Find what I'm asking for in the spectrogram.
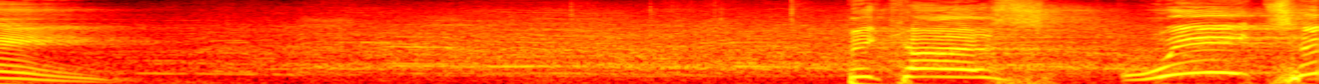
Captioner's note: crowd cheering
